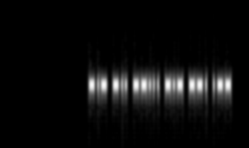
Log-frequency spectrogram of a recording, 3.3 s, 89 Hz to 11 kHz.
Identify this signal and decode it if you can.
Morse code, heard as a keyed tone, about 46 wpm, 700 Hz. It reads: KD7KGW
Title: USA Call Signs - 6 Characters - 3x Character Spacing - 45wpm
